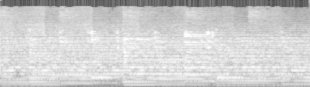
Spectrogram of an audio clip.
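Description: Electronic dance music: a trance-style mashup with sustained synth chords whose notes change about every half second.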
